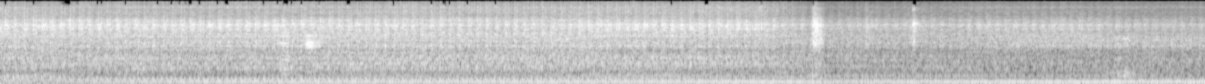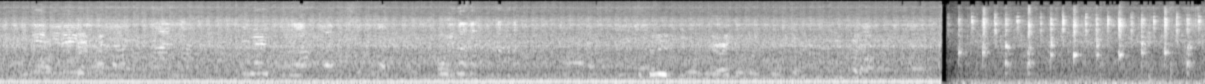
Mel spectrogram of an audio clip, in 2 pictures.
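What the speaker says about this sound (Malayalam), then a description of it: "ഈ ബോട്ടിൻ്റെ എൻജിൻ എന്ന് പറഞ്ഞ സംഭവത്താണ് ഇവിടെ നല്ല സൗണ്ട് ഉണ്ട് കേട്ടോ" A boat engine runs at a steady idle, a loud, even low drone that continues almost unchanged before it suddenly stops near the end, with no talking over it.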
